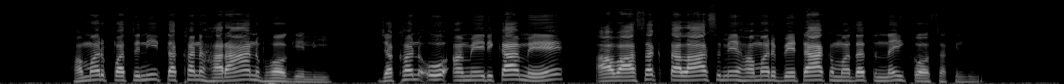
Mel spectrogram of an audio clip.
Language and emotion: Maithili, sad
